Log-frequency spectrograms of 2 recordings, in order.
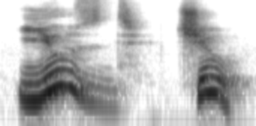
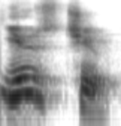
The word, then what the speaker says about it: used to: present look here so used to the pronunciation is exactly the same as use to because when we talk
